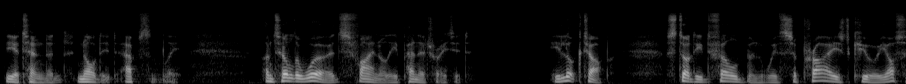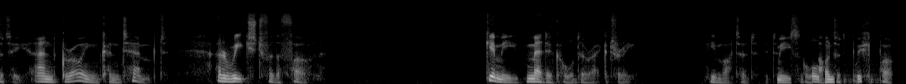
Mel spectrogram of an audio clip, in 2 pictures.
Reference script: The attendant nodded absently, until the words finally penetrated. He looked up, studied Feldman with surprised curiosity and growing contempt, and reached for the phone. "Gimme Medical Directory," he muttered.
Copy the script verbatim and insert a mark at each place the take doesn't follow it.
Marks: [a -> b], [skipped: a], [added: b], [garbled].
The attendant nodded absently, until the words finally penetrated. He looked up, studied Feldman with surprised curiosity and growing contempt, and reached for the phone. "Gimme Medical Directory," he muttered. [garbled]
